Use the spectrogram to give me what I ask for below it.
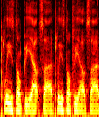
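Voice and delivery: low, soft muttered plea; quiet pleading. Retold or imitated. Man retelling his walk out of the stall, quiet pleading. Retold anxious pleading to himself.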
